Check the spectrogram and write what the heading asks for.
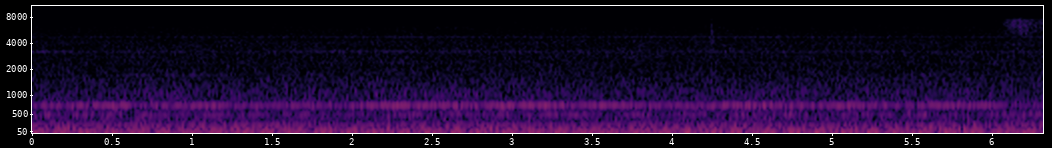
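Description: Steady background hum from the recording setup, with faint constant tones and nothing else changing.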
